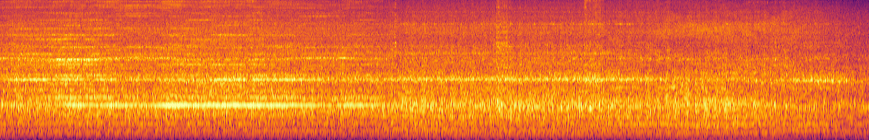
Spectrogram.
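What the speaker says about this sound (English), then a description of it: "After a little grinding to clean up the edges of the shovel pan" A grinder works the edges of a steel fireplace shovel pan, giving a loud, continuous high whine that holds steady at close range before easing off slightly at the end.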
